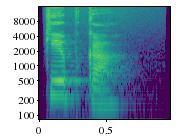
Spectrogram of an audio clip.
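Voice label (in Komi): "кепка", Komi, female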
